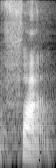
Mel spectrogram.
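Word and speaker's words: 饭: It suggests that its pronunciation is close to the pronunciation of the character fan, meaning opposite.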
